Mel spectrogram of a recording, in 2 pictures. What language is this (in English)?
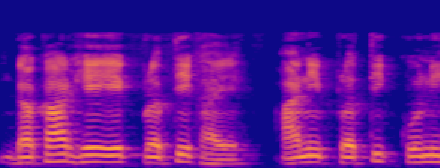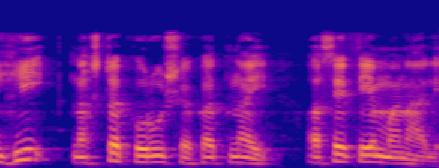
Marathi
